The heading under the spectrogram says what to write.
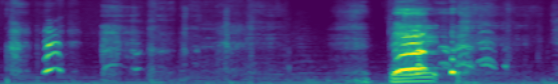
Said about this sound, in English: after you gasp.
